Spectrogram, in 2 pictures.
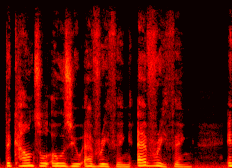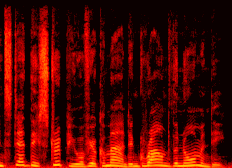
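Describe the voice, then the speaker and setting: A woman playing an earnest, devoted ally in a science fiction video game, sincere and gentle. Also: a little high, brisk, lightly acted. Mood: indignant, earnest. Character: earnest, devoted young female ally of the commander. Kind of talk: cinematic game voice acting.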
